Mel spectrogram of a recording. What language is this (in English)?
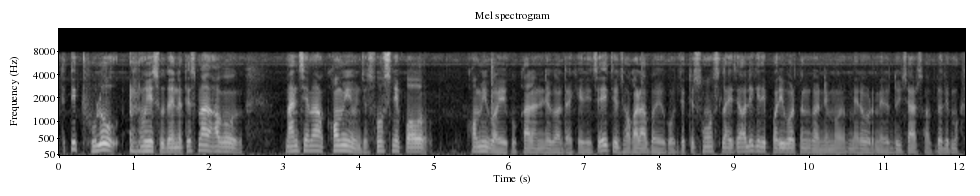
Nepali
